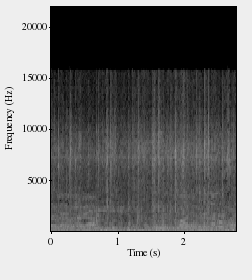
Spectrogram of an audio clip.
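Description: Pigeons coo continuously at close range, their low throaty calls layered over a noisy background of birds, and people can be heard talking.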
